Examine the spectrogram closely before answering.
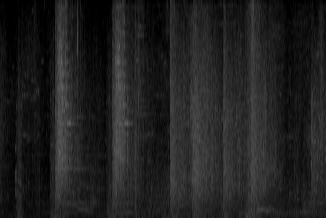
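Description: Blades swish and clash in a rapid sword fight.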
